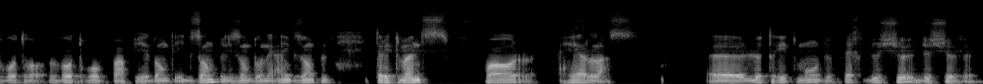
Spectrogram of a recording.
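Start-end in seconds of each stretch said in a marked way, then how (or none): 3.8-6.4 slow English with a French accent; careful, French-sounding English. Real, not acted. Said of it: "mon accent anglais".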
